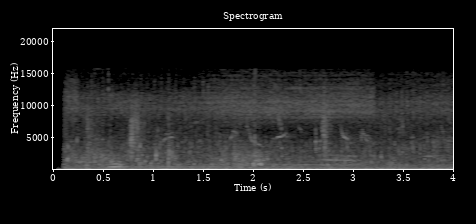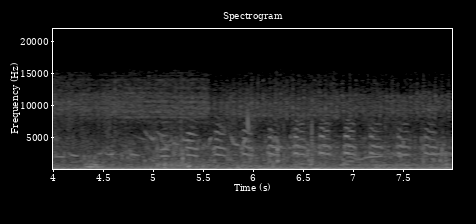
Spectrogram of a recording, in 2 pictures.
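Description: Faint outdoor ambience: birds chirping in short repeated calls, busier in the second half, over a steady low background hum.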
